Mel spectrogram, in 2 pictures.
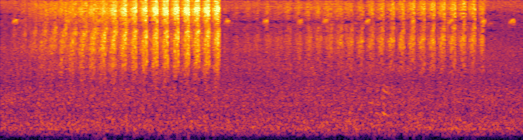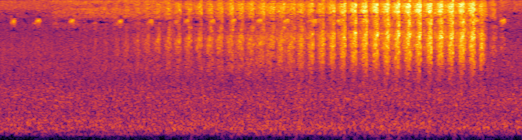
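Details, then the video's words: Three red-legged grasshoppers singing in daytime, early August: loud rasping pulse trains lasting several seconds, alternating with quieter distant rasping, a high ticking insect in the background and soft wind. "Red-legged grasshoppers singing with other background insects and birds"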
